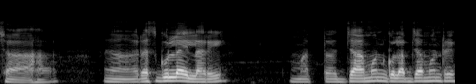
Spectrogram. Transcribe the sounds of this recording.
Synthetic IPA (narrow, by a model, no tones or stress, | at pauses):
ʃʰaɦa | ɾɐsɡulajlaɾi | mɐt̪d͡ʒaːmonɡulaːb̚d͡ʒaːmonɾi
